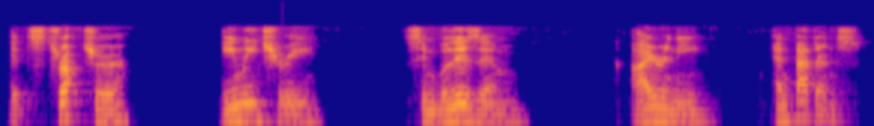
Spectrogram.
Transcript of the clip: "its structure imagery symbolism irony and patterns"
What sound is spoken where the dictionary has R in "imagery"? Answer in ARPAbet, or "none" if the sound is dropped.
R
